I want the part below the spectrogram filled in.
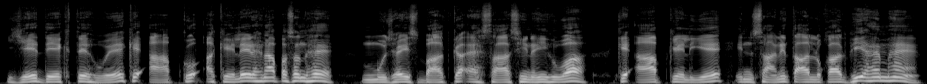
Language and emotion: Urdu, surprised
